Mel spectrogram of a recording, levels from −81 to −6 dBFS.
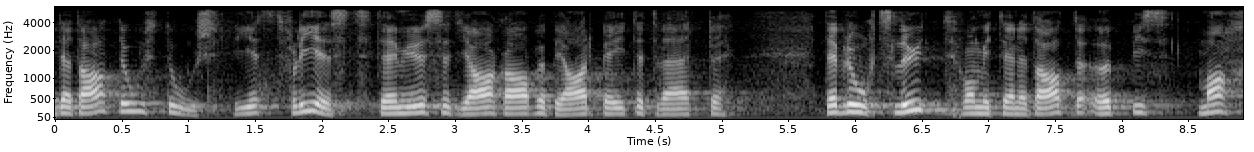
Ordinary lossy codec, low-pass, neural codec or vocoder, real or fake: none; 5.4 kHz; none; real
